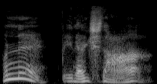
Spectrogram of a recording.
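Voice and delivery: mock West Country yokel; West Country accent. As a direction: play the West Country local. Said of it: "That's gone a bit West Country".

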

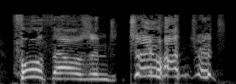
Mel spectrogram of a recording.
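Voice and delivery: incredulous. Real, not acted. Outraged at price.

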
